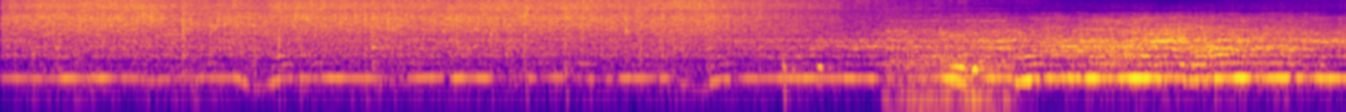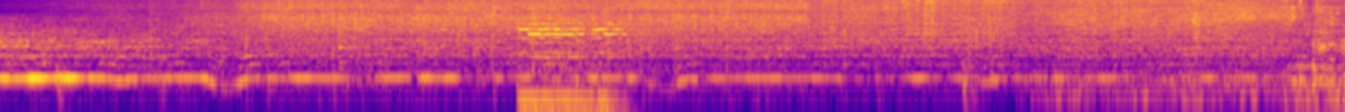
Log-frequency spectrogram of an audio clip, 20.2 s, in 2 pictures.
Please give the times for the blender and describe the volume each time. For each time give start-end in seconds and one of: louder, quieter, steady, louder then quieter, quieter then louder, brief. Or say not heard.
0.0-20.1 louder then quieter.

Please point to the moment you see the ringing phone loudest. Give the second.
14 s.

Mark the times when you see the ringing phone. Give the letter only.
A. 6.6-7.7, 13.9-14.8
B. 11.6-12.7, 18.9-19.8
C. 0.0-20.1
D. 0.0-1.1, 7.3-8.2
A.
